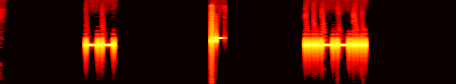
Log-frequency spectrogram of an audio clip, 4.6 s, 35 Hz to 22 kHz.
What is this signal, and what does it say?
Morse code, heard as a keyed tone, about 30 wpm, 700 Hz. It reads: M ?
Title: Single Character (Letter:Number:Punctuation:Prosign) 30wpm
